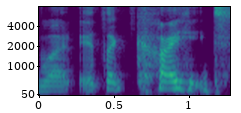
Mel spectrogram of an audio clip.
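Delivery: slow, words broken up by laughter. Showing a doll accessory, caught by surprise: laughing while talking. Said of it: "I'm sorry, I'm laughing".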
